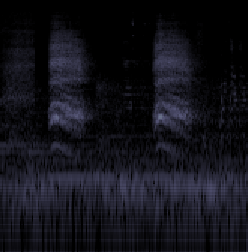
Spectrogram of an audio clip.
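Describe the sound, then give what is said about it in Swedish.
Two harsh crow caws about a second apart, loud, over a steady low rumble of background noise with no talking. “Du kan inte riktigt säga det säkert, men det ser nästan ut som samma kråka som kraxade på dig tidigare.”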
